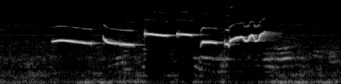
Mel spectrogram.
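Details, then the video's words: Oriental magpie-robin song: a loud, clear phrase of long whistled notes, first a slightly falling slur, then a higher steady whistle, ending in a rising, warbling flourish. "THE BIRD COPSYCHUS SAUCARIS VOICES MUCH LONG LIKE IN NATURE!"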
